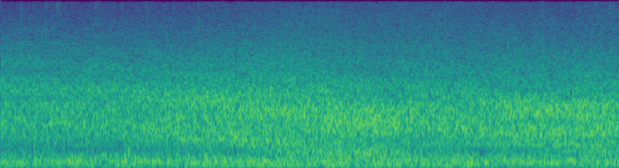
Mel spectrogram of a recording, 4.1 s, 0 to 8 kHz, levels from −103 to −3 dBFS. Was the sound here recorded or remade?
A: recorded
